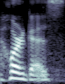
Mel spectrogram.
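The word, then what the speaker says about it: Hårga: Oh yeah, Horgas. That is right. It's spelled with an A, but they pronounce it with an O.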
